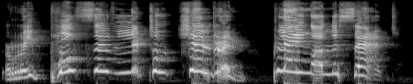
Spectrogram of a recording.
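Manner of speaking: very high, loud, furious screech; the Grand High Witch rages at her coven over the children; screaming witch. Acted. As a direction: shriek with disgust at the children. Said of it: "she screamed".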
